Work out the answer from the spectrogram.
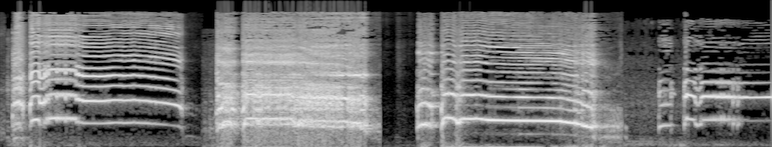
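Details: Heritage-breed roosters crowing in turn, each crow a loud harmonic call with short stuttering notes then a long level held note, about four crows across ten seconds with brief silent gaps between them.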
